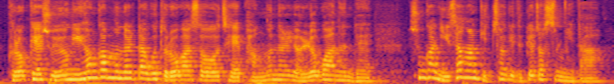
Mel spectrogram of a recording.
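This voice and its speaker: A woman narrating a first-person audiobook story in an indignant, emphatic tone. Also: medium pitch.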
